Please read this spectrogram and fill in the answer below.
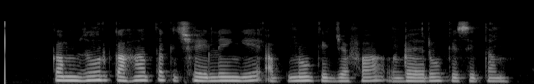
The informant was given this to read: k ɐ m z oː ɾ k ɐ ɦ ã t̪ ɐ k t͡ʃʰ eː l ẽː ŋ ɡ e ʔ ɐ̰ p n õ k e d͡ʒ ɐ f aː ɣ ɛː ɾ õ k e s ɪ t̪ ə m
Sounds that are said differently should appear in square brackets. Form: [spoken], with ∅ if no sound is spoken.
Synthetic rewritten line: k ɐ m z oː ɾ k ɐ ɦ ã t̪ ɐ k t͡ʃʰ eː l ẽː ŋ ɡ e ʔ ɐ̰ p n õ k e d͡ʒ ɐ f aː ɣ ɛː ɾ õ k e s ɪ t̪ ə m

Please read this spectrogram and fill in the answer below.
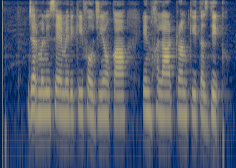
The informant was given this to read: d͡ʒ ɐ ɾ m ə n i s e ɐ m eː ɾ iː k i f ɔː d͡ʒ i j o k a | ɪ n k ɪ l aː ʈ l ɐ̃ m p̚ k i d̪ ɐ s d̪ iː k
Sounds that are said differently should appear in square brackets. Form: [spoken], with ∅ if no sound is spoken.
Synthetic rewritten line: d͡ʒ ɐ ɾ m ə n i s e ɐ m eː ɾ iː k i f ɔː d͡ʒ i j [õ] k a | ɪ n [x] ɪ l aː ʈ [ɾ] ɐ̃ m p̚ k i [t̪] ɐ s d̪ iː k

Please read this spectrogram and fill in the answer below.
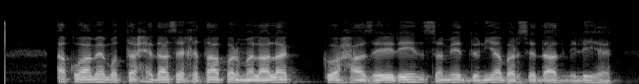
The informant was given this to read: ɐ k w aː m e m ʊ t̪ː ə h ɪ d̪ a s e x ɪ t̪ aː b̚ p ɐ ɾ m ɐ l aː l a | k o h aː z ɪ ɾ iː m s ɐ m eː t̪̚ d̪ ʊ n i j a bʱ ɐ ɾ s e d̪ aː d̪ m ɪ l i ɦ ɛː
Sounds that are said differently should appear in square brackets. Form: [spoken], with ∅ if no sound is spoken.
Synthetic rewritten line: ɐ [q] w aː m e m ʊ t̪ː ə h ɪ d̪ a s e x ɪ t̪ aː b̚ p ɐ ɾ m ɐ l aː l a | k o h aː z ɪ ɾ iː [n] s ɐ m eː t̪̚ d̪ ʊ n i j a bʱ ɐ ɾ s e d̪ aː d̪ m ɪ l i ɦ ɛː

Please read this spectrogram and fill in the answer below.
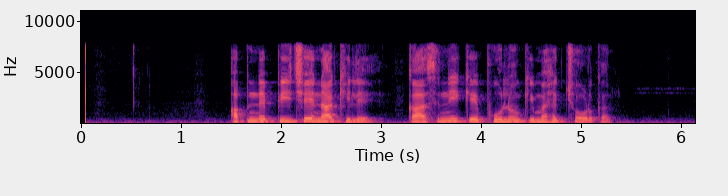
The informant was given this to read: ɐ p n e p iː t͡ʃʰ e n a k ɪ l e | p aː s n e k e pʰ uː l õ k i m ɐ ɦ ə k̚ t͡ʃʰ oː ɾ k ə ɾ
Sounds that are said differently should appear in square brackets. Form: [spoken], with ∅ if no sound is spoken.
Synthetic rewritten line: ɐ p n e p iː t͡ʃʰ e n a [kʰ] ɪ l e | [k] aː s n [i] k e pʰ uː l õ k i m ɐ ɦ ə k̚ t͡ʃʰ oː [ɽ] k ə ɾ

